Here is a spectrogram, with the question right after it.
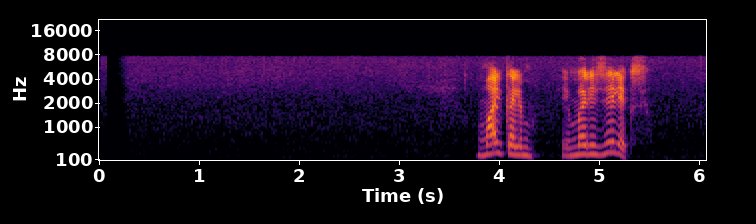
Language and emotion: Russian, neutral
